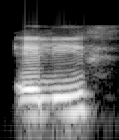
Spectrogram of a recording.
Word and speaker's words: Elif: hopefully you do and don't worry about pronouncing my name it's elif but like i was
